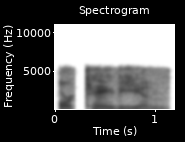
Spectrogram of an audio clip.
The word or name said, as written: Orcadian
